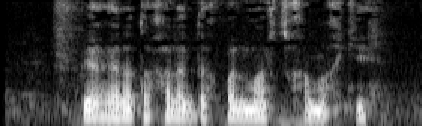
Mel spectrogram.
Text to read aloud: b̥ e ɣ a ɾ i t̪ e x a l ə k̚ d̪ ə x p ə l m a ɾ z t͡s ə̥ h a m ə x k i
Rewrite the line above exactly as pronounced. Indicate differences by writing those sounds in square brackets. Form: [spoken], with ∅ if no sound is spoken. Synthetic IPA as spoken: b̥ e ɣ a ɾ [a] t̪ [a] x a l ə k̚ d̪ ə x p ə l m a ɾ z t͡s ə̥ [x] a m ə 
